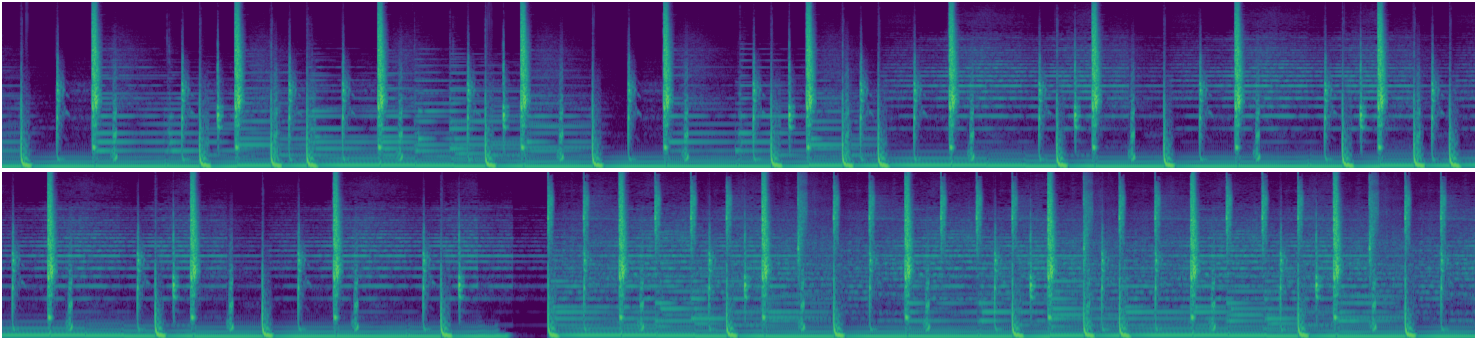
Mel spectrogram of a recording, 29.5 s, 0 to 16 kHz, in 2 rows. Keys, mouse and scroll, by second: 2.0 click, 3.5 g, 4.1 x, 7.4 click, 8.7 i, 10.2 click, 14.0-15.3 drag, 16.0-19.1 drag, 28.3 click.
